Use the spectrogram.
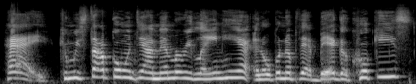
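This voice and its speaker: A woman voicing a bossy, wisecracking sweet tooth in a children's storybook, loud and pleading as it craves candy. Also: sits high, moderate pace, creaky, pitched above the performer's own voice. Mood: brash, demanding. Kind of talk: animated picture-book character voice.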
